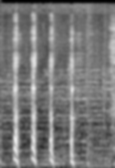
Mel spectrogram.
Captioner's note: laugh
